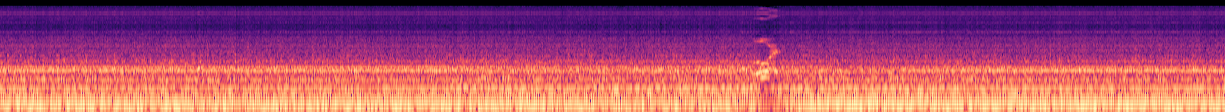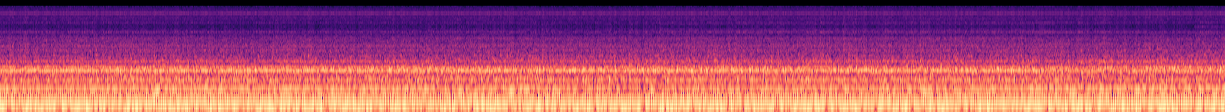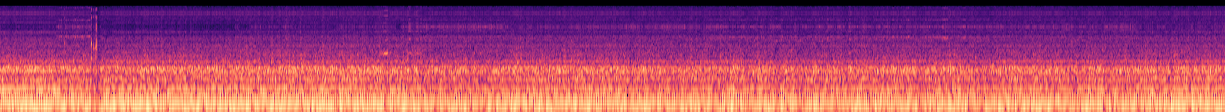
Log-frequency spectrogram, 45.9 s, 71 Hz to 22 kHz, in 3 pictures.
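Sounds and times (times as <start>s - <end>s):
drill press motor running: 0.0s - 45.9s
brief click: 31.4s - 32.0s
blade shaving plastic wheel: 33.2s - 45.9s.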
